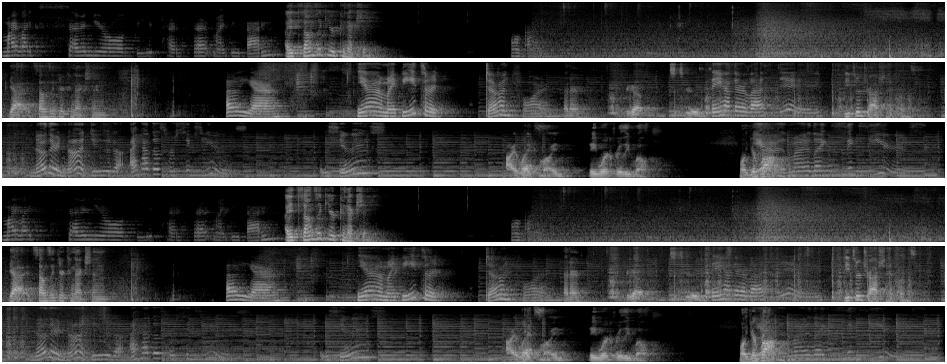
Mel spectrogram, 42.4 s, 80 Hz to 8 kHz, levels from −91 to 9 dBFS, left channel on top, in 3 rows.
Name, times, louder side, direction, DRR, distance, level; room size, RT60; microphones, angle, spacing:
voice 1, 0.0-0.5 1.0-2.3 2.5-2.6 2.9-4.2 7.6-8.3 12.7-14.2 15.9-16.2 17.5-18.9 19.3-20.8 21.4-22.6 24.8-26.5 28.6-31.9 33.1-34.0 39.5-42.0, left 2 dB, 50° left, 1.7 m, -36 dB
voice 2, 4.2-5.6 14.2-15.7 22.6-22.8 26.8-27.9 36.1-36.3 39.4-40.0, right 2 dB, 50° right, 1.9 m, -29 dB
sound 1, 7.9-16.2, equal, ahead, 2.5 m, -49 dB
voice 3, 18.6-19.5 21.3-21.4 22.3-23.0 23.3-24.7 25.9-26.8 27.4-28.9 29.9-30.3 30.7-36.2 40.1-42.4, right 1 dB, 30° right, 1.9 m, -45 dB
sound 2, 22.9-29.9, right 2 dB, 85° right, 3.1 m, -44 dB
voice 4, 23.5-24.7 35.9-36.8 37.1-38.0, left 1 dB, 20° left, 1.0 m, -30 dB
27.5 x 14.0 x 9.6 m
head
